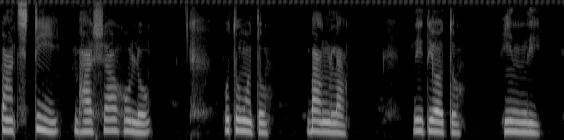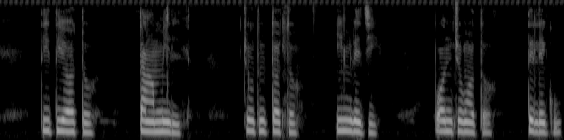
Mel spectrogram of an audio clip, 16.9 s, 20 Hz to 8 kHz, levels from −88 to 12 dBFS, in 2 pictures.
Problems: background sounds at intervals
